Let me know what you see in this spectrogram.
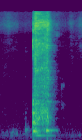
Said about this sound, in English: Trying to be emotional, my cough is like, nope.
